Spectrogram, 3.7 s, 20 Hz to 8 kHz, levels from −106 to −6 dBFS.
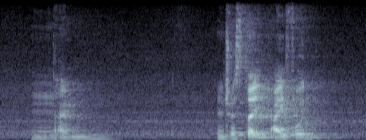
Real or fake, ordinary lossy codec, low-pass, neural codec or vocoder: real; none; none; none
